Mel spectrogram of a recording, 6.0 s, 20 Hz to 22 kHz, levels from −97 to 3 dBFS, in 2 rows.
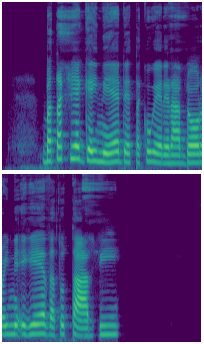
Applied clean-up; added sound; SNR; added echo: neural mask model Resemble Enhance denoiser.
